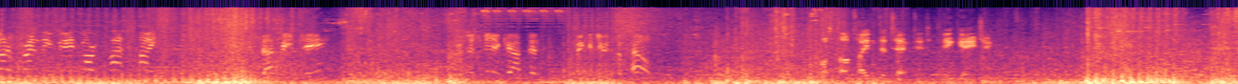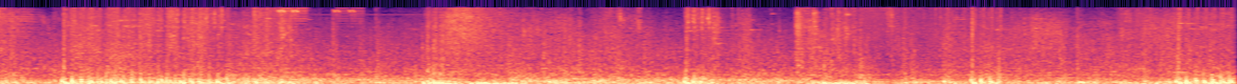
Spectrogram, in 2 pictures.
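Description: Heavy gunfire and explosions boom and rattle throughout.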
